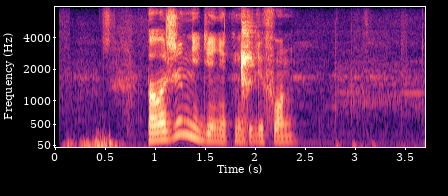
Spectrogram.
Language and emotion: Russian, neutral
